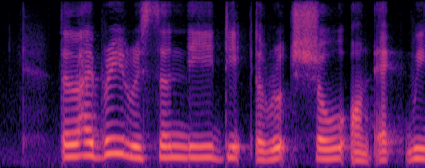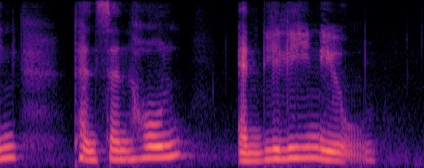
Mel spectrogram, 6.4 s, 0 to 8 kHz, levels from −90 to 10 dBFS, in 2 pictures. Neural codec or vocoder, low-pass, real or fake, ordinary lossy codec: codec, 16 kHz, 0.8 kbps, ZipCodec; none; fake; none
